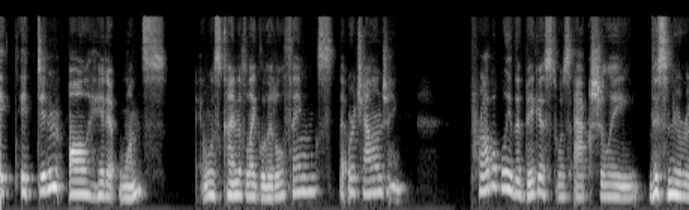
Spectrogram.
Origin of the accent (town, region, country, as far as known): United States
